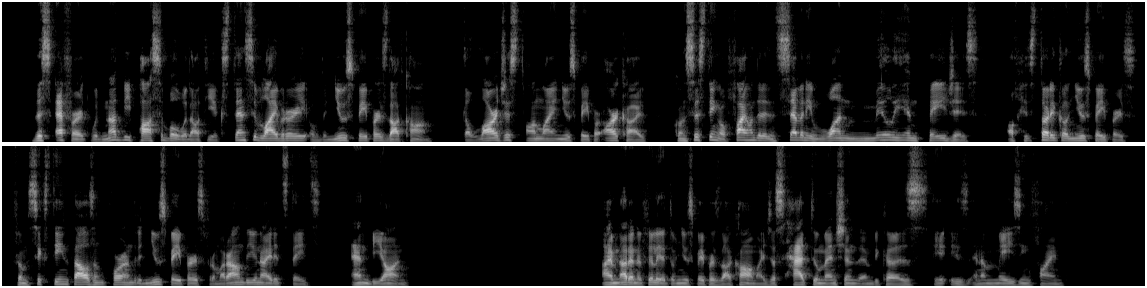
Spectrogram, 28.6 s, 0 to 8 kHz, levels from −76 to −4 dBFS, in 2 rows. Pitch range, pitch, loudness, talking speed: 95-125 Hz, 115 Hz, -33 LUFS, 115 wpm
